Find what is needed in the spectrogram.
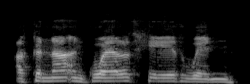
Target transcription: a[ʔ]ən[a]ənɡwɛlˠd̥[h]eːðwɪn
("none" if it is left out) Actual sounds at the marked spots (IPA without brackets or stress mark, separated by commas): k, a, h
